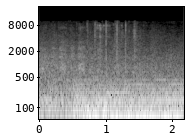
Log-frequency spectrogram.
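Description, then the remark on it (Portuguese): A hungry dog pants steadily in short breathy puffs over a constant low rumble, with a few faint whimpering sounds mixed in. No one speaks. “Aquele cachorro. Qual é a história dele?”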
